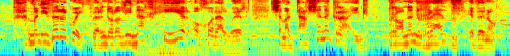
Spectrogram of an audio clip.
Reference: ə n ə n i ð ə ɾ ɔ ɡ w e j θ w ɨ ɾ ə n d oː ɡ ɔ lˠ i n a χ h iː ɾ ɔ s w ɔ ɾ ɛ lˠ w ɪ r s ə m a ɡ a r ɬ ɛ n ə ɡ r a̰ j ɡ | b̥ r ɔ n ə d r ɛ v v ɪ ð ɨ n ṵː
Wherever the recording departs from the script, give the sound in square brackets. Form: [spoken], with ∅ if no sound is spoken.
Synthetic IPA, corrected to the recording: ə [m] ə n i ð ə ɾ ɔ ɡ w e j θ w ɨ ɾ ə n d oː [d] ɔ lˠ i n a χ h iː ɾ ɔ [χ] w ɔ ɾ ɛ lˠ w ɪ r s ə m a [d] a r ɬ ɛ n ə ɡ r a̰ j ɡ | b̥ r ɔ n ə [n] r ɛ [ð] v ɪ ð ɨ n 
